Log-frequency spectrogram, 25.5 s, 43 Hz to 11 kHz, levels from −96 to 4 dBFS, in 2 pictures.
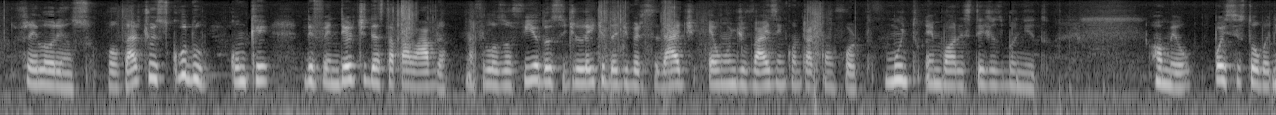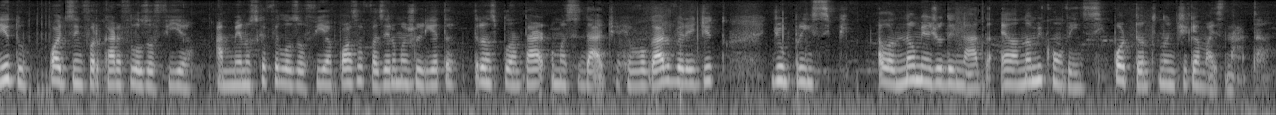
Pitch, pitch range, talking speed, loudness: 190 Hz, 180-210 Hz, 160 wpm, -28 LUFS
